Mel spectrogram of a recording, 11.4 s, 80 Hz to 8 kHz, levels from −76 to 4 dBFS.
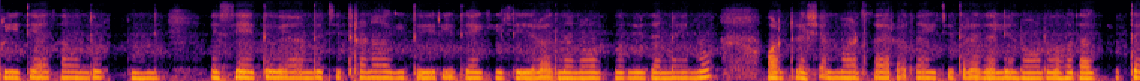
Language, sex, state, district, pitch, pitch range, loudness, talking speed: Kannada, female, Karnataka, Raichur, 215 Hz, 210-220 Hz, -17 LUFS, 75 wpm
